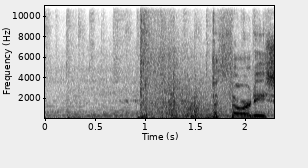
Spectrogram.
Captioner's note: gunshot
